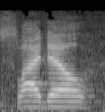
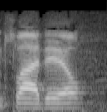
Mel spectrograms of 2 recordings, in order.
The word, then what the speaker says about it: Slidell: from Slidell, L.A. Is that it? – That's it. You got it. – Spent some time this afternoon coaching him on how to say the name, Slidell.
